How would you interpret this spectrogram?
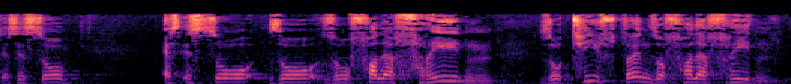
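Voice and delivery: ordinary talk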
